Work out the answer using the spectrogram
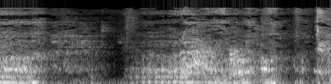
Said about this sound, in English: That's him playing with the rope. That's his tug of war play growl.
